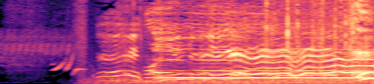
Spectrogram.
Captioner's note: screaming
